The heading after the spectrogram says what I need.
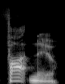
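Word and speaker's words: Fautanu: his name right it it's apparently it's F new yeah I I oh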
